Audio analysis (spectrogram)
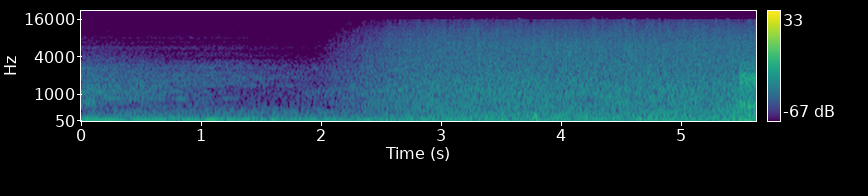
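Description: heavy rain falling

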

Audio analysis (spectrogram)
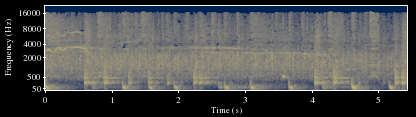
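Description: audience applause

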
